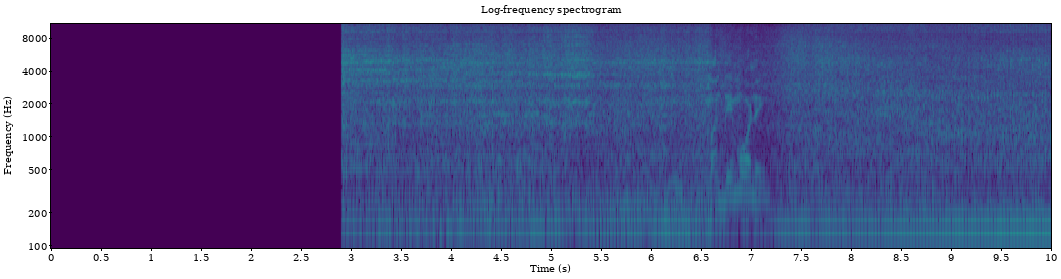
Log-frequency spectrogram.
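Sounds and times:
quad bike engine running: 0:02.9 - 0:10.0.

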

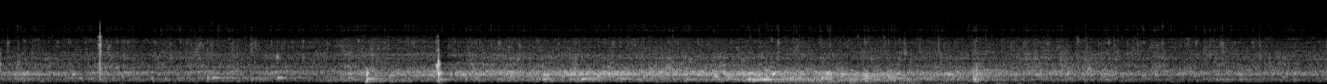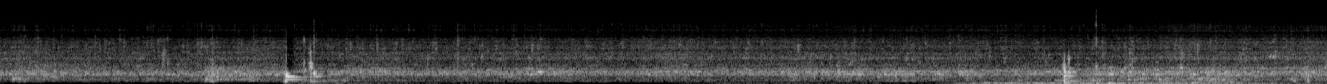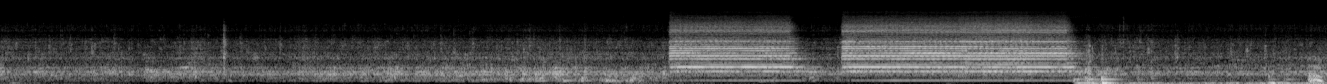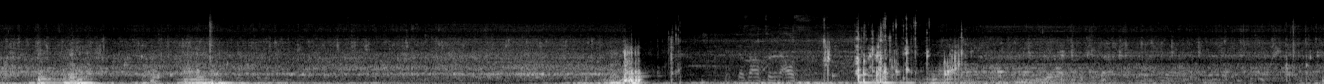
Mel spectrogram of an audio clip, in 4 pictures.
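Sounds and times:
muffled churning water and bubbles: 0:00.0 - 0:53.0
sharp underwater knocks: 0:16.1 - 0:16.9, 0:23.8 - 0:26.4, 0:37.3 - 0:38.4, 0:39.1 - 0:43.2, 0:45.8 - 0:46.7, 0:48.0 - 0:49.6.

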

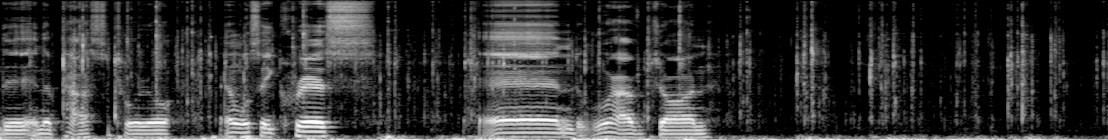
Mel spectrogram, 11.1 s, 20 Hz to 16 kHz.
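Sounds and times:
computer keyboard typing: 0:00.0 - 0:11.0.

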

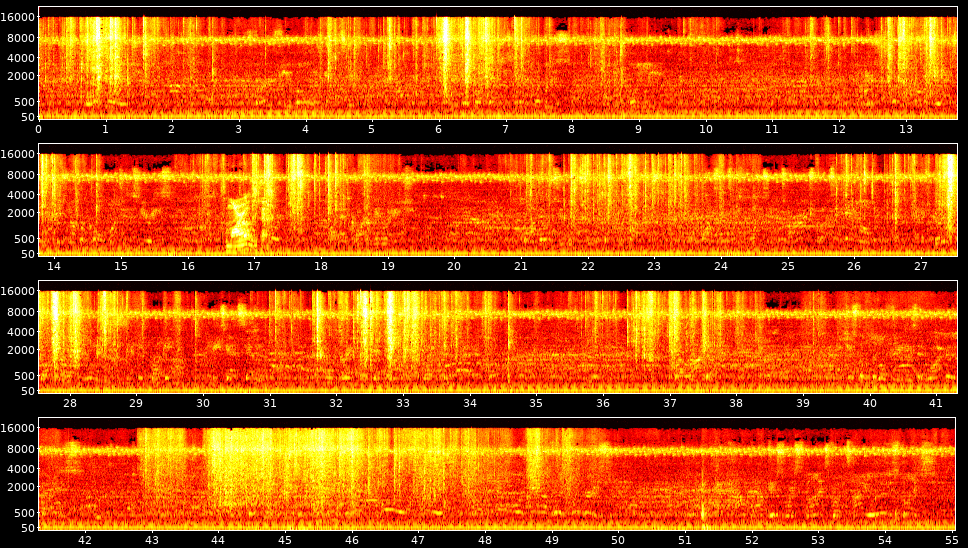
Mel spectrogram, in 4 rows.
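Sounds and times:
cards and packs rustling: 0:00.0 - 0:19.3, 0:20.4 - 0:41.6, 0:42.4 - 0:50.0
steady low hum: 0:00.0 - 0:55.0.

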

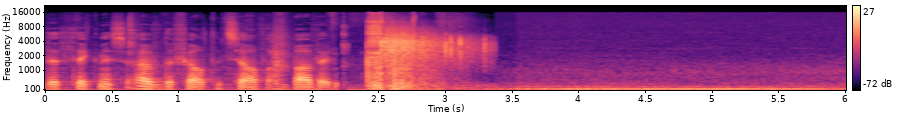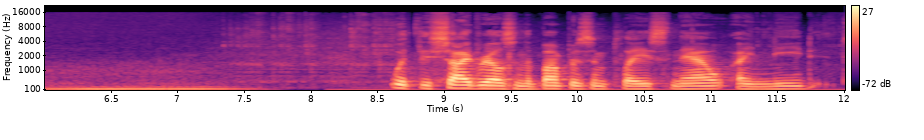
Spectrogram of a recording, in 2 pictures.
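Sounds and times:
steady low hum: 0:03.4 - 0:07.8.

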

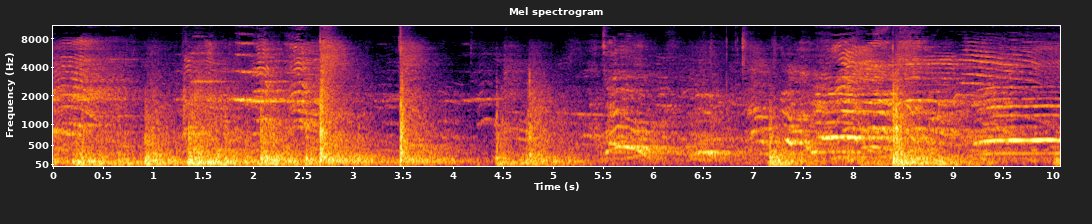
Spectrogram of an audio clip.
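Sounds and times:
voices in hall: 0:00.0 - 0:10.0.

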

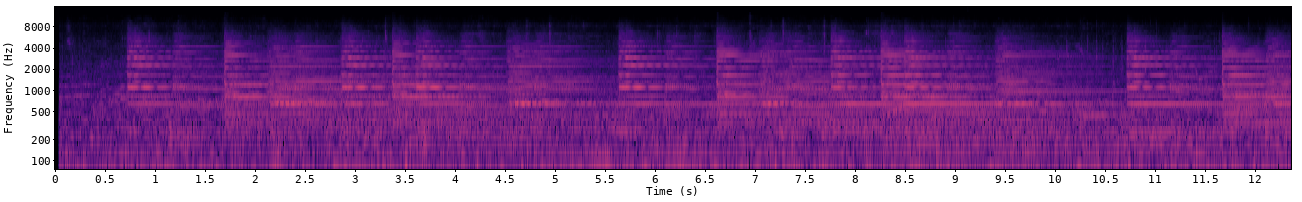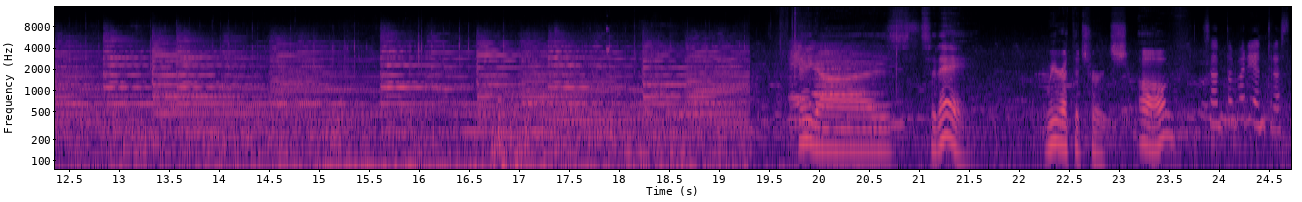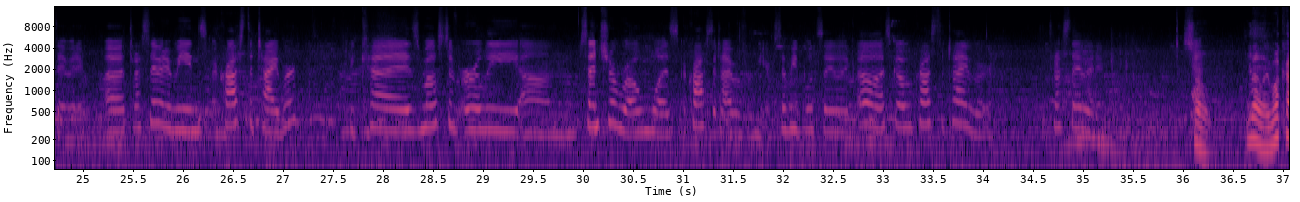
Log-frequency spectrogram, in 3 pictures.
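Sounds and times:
church bells pealing: 0:00.7 - 0:19.4.

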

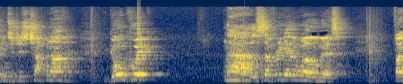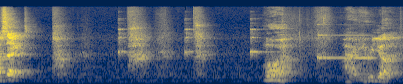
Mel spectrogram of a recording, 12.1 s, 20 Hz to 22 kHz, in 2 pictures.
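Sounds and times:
short electronic timer beeps: 0:07.8 - 0:08.0, 0:09.8 - 0:10.0, 0:10.8 - 0:11.6.

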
